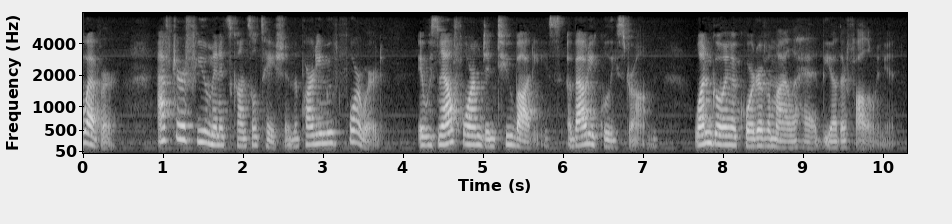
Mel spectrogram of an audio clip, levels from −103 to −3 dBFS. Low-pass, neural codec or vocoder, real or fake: 7.2 kHz; none; real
